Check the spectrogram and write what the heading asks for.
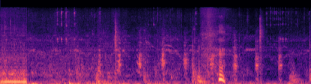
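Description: Water slapping and gurgling against a small boat's hull in irregular short splashes, one louder near the end; a steady low hum cuts off just after the start.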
